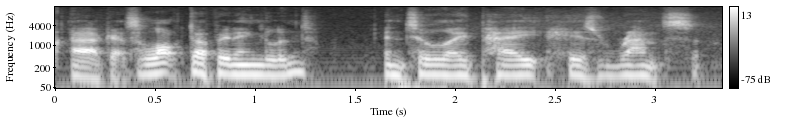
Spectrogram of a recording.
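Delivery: ordinary talk, nothing marked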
